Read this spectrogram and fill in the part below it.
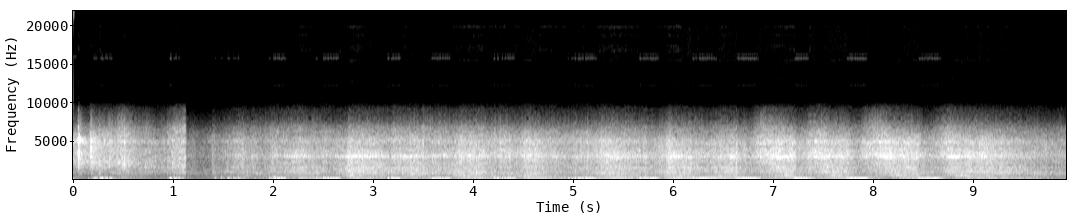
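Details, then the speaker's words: Honda Unicorn with starting trouble, missing and stalling, after replacing the carburetor with a Honda Shine one: engine fires and revs cleanly, note rising and falling smoothly with no stumble or miss; normal running. "അപ്പോൾ വണ്ടിയെല്ലാം ഓക്കെയാണ്."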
